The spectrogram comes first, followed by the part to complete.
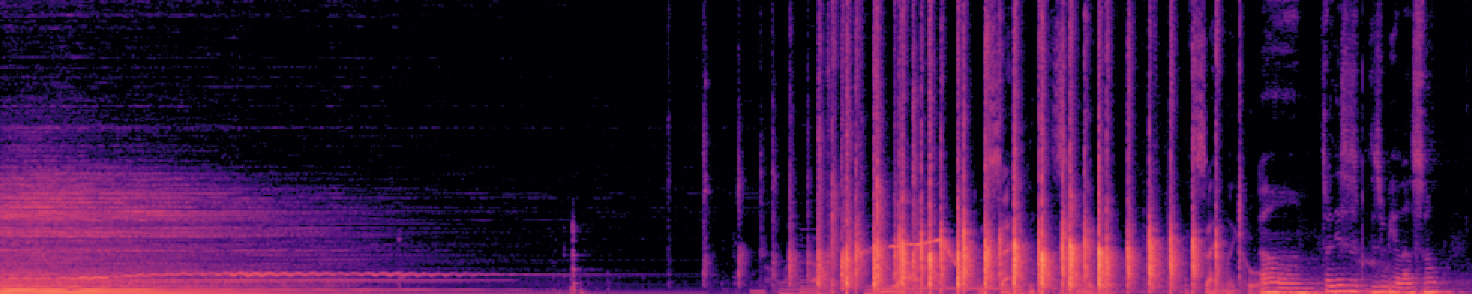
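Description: A band's final chord rings out, one note wavering with vibrato, and fades away to silence about eight seconds in. A couple of seconds later a few people clap for several seconds.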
